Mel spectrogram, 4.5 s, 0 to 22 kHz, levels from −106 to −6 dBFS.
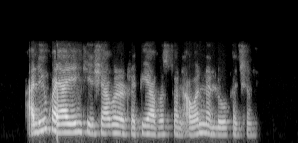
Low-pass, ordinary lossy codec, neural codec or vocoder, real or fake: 7.2 kHz; Opus, 32 kbps; none; real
